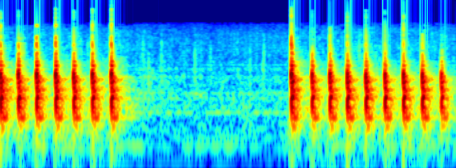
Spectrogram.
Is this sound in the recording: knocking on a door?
yes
